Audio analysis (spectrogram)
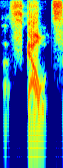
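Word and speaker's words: Schoutsen: polish uh scouts and scouts and i'm he always tells me you got to pronounce my last name like there's a g after the s and i it's hard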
